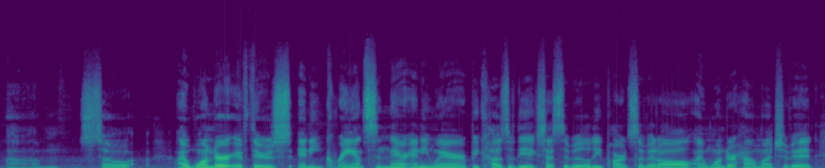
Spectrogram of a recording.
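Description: A man with a low-pitched voice speaks as a podcast host in casual conversation. He thinks aloud as he goes, circling back and repeating phrases while he works through the news. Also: moderate pace, smooth. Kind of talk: casual theater news chat.

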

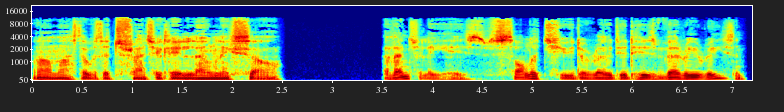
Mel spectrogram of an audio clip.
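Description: A man's voice: fairly bright tone, no echo, studio quality, full character voice. An actor voicing an ancient male being who solemnly tells of his lonely master. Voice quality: deep, husky and slow. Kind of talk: solemn game narration.

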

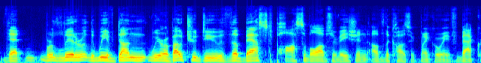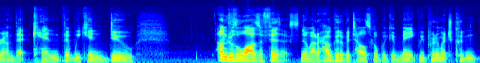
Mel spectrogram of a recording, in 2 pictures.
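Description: Male podcast interviewer, lowish pitch, conversational, rephrases complex science as he goes. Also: fairly even intonation, a little fast, darkish tone.

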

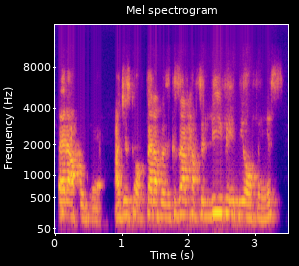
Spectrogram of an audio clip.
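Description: A woman in a relaxed interview, telling stories animatedly and acting out what people said. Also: medium pitch, fast talker. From United Kingdom. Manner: animated storyteller, acts out quoted speech. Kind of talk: casual conversational interview. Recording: slightly dull lo-fi audio.

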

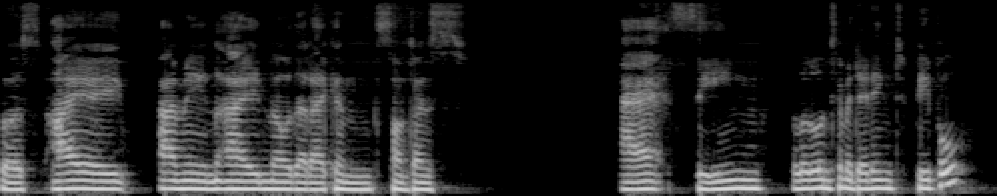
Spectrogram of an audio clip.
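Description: A man guesting on a podcast, talking in a deadpan monotone and often stopping to restart his sentences. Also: mid-range voice, unhurried, lo-fi sound. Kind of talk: casual chat.

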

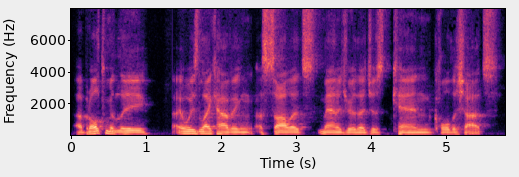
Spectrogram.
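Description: A man being interviewed as a business owner, talking casually in a loud, emphatic way that often repeats words. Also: lowish voice, monotone, normal speed.

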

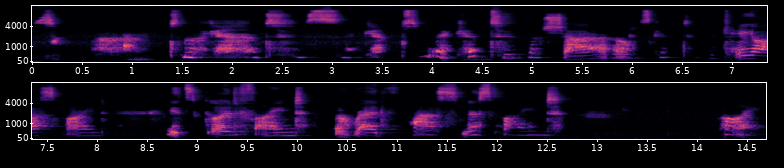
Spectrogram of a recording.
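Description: A woman's voice: sits high, extremely slow, bright, forceful tone, heavily acted, rough recording. An actress playing a young woman lost in a nightmare, whispering breathily and repeating words as if in a trance. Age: young adult. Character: young woman possessed in a nightmare, dazed and eerie. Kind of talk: horror audio drama acting.

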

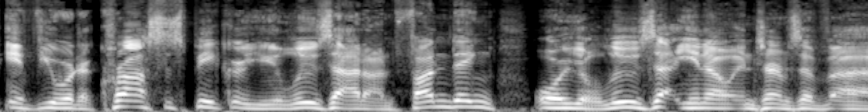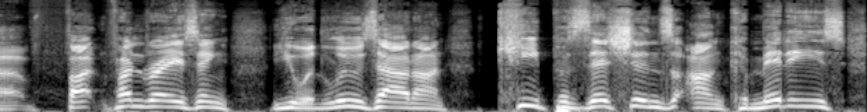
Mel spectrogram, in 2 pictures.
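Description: A man hosting a political interview, asking long, deliberate, emphatic questions in halting phrases. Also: on the high side, fairly bright tone, no echo, clean studio sound. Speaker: radio interviewer, host.

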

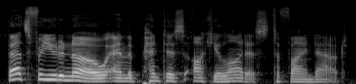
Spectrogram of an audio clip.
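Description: A man's voice: on the high side, big pitch swings, normal speed, pitched above the performer's own voice. A man voicing a stern, unyielding Imperial commander in a fantasy story, curt and firm. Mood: cool, menacing.

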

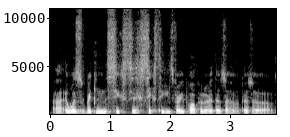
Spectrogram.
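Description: A man's voice: sits low, brisk, creaky, mellow, breathy edge. A middle-aged man whose first language is French, answering interview questions in English about his work as an interpreter, hesitating often with fillers and restarts. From France, raised in Israel from age seven.

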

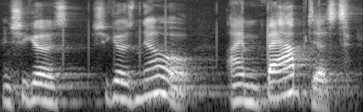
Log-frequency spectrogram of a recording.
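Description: A man giving a lively mission report in church, acting out the voices of the people in his story. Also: on the high side, takes it slowly. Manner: animated storytelling, acts out quoted dialogue. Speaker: missionary speaker. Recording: echoey hall, long reverb.

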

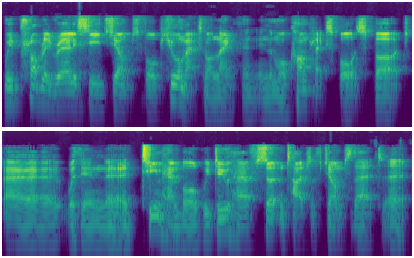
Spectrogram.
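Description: A man's voice: extremely low pitch, unhurried, hardly any pauses, a bit bright. A man with a Danish accent, a coach answering interview questions in English, hesitant and full of fillers and restarts. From Denmark. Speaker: jumps coach and lecturer. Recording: dull lo-fi sound.

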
